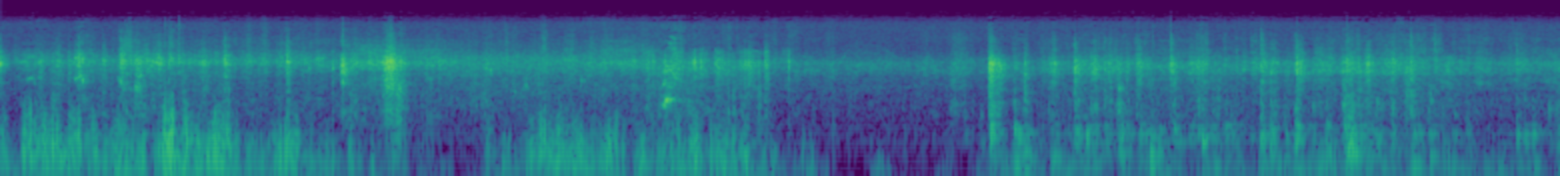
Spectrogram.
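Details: Siberian Husky puppies giving high, thin whimpers and squeaks in short bursts, with a couple of sharper yelps standing out, over a steady low rumbling background and scattered shuffling noises.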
